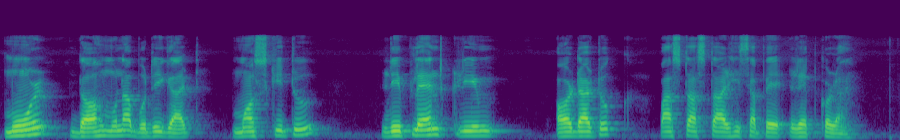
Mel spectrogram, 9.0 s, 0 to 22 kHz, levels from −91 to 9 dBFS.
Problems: constant background noise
